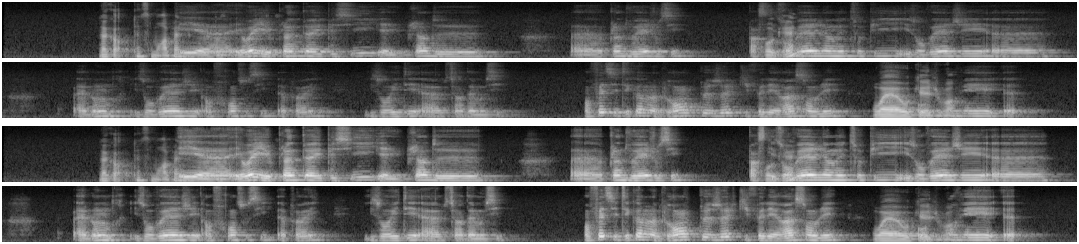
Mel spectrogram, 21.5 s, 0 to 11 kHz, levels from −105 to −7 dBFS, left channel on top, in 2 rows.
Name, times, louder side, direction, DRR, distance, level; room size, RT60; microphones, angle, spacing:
voice 1, 1.0-1.8 7.6-8.0 19.5-20.3, left 2 dB, 15° left, 0.3 m, -32 dB
voice 2, 1.8-4.8 5.2-5.3 5.7-6.8 7.5-10.5 11.5-13.9 14.4-15.8 16.6-19.1 19.9-20.9, right 5 dB, 65° right, 0.3 m, -31 dB
7.0 x 6.8 x 3.1 m
head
